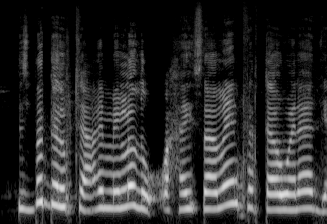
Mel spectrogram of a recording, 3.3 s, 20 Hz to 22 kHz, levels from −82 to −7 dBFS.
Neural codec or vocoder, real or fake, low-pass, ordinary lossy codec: codec, 44.1 kHz, 1.7 kbps, Pupu-Codec; fake; none; none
